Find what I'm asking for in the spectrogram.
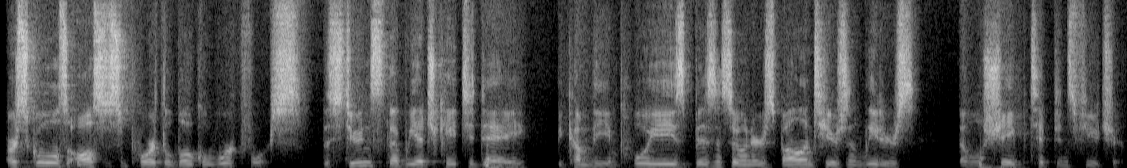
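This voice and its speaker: A man giving an earnest, measured presentation to a school board, with occasional ums. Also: fairly high pitch, a bit bright, rough recording. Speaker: school finance official.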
